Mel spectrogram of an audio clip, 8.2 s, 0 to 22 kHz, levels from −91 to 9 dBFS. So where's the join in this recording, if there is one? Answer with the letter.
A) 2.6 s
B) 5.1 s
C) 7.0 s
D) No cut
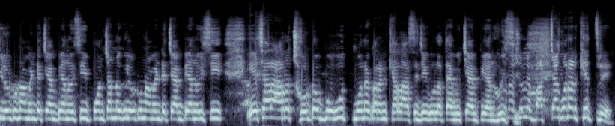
C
